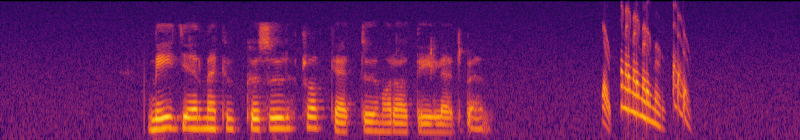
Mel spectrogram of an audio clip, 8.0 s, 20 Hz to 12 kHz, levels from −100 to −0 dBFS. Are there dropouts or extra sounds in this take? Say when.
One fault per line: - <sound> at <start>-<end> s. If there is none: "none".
- chirp at 6.0-6.9 s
